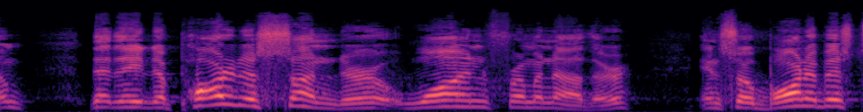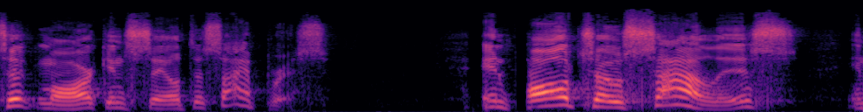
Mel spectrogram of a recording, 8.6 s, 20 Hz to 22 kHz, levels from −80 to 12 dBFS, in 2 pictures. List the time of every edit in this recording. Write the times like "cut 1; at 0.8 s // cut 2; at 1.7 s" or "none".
none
